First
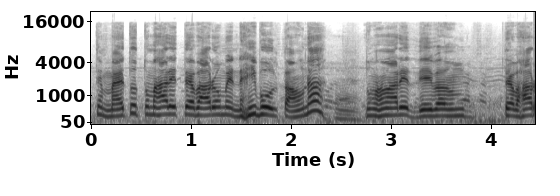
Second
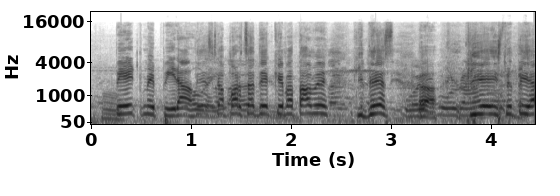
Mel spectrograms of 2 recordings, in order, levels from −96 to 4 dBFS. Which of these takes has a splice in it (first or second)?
second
